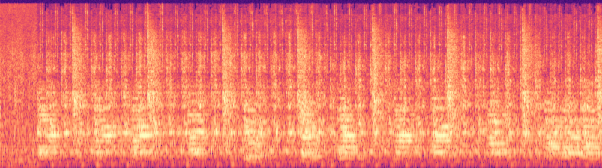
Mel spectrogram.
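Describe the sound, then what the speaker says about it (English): A sewing machine stitches the side seam of a patchwork tiered skirt, running in one continuous close, steady whir with a regular rhythmic chatter. "We're going to sew down the side seam, around the pocket, and down the side seam"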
